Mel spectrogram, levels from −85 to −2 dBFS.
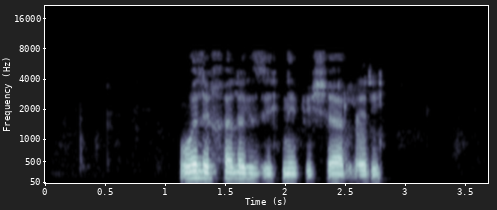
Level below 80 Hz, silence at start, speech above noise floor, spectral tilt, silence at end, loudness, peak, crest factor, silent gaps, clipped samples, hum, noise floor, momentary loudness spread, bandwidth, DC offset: -72 dBFS; 1.1 s; 56 dB; -7 dB/octave; 0.9 s; -21 LUFS; -4 dBFS; 20 dB; none; under 0.1%; none; -77 dBFS; 7 LU; 7.8 kHz; under 0.1%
